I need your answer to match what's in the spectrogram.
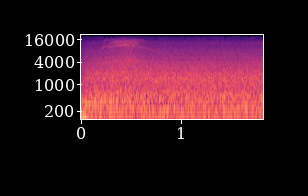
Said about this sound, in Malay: dan ada nikmat khusus di subuh ini apa itu nikmat turunnya hujan di subuh ini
